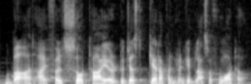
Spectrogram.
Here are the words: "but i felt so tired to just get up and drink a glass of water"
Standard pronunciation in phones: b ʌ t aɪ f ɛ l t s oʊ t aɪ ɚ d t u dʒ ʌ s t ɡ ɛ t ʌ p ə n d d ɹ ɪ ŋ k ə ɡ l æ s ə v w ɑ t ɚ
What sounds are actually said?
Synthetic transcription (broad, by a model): b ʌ t aɪ f ɛ l t s oʊ t aɪ ɚ d t u dʒ ʌ s t ɡ ɛ t ʌ p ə n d d ɹ ɪ ŋ k ə ɡ l æ s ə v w ɑ t ɚ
